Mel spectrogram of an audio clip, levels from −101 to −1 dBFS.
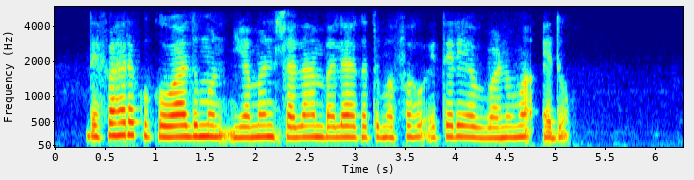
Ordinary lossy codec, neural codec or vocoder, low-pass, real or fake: AAC, 32 kbps; none; 5.4 kHz; real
